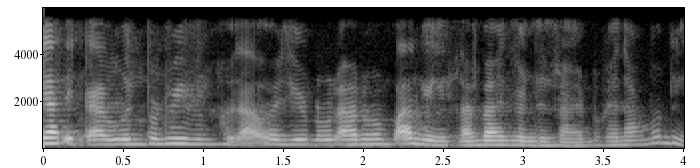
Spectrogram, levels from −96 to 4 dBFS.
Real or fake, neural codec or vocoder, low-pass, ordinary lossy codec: fake; autoencoder, 22.05 kHz, a latent of 192 numbers a frame, VITS, trained on one speaker; 5.4 kHz; none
